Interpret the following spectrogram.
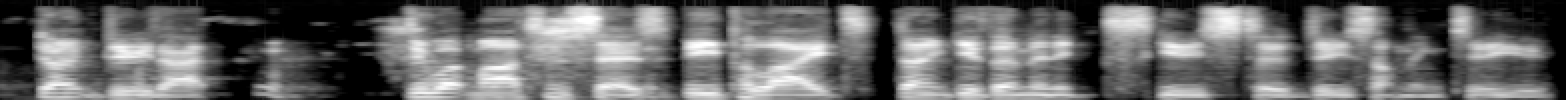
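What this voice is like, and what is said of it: Australian accent. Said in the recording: “What's your accent? ... Oh, I come from Australia.”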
